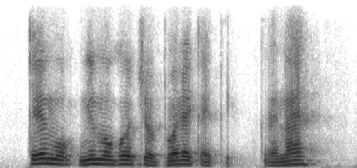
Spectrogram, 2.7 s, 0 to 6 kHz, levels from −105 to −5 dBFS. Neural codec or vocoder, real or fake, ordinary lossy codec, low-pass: codec, 16 kHz, 2 kbps, FreqCodec, smaller model; fake; Opus, 24 kbps; 5.4 kHz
